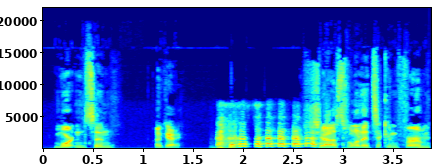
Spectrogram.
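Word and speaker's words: Mortensen: real quick how is vgo's last name pronounced mortensson mortensson okay just wanted to confirm that for this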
